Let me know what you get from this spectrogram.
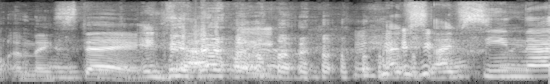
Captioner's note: laugh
